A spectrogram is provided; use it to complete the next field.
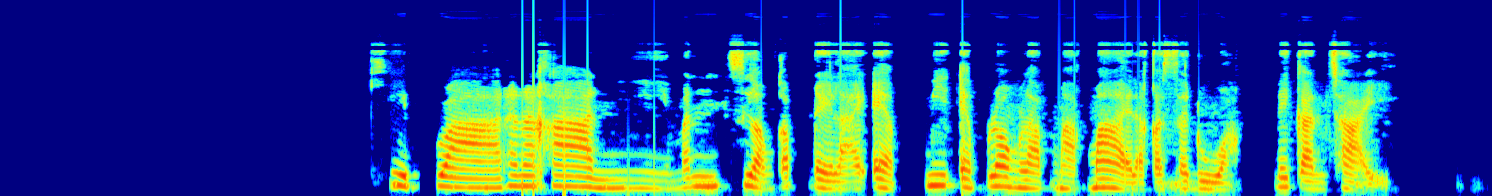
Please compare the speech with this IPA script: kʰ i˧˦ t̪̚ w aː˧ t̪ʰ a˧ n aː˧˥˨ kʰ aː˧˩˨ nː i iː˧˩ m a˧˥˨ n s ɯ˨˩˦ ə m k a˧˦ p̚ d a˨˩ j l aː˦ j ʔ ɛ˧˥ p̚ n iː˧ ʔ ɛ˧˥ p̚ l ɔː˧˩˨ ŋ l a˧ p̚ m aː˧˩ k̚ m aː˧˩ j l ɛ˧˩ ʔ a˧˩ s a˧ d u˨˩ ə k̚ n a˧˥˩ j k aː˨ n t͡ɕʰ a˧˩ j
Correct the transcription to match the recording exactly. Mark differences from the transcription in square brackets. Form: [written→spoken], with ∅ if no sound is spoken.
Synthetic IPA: kʰ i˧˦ t̪̚ w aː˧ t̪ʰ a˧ n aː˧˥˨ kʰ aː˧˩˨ nː i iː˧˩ m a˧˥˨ n s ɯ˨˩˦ ə m k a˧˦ p̚ d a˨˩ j l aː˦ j ʔ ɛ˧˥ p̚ [n→m] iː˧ ʔ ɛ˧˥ p̚ l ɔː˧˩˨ ŋ l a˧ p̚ m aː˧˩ k̚ m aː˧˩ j l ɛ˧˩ [ʔ→k] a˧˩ s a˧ d u˨˩ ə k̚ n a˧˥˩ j k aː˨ n t͡ɕʰ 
